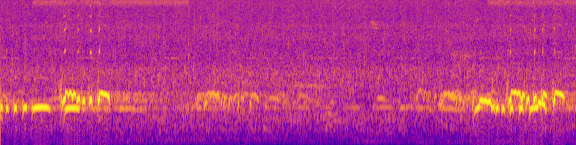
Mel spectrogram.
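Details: Local zebra doves singing as a lure for doves reluctant to sing: short trilled coo bursts, a quieter stretch of softer rolling notes, then a loud bubbling phrase near the end.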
